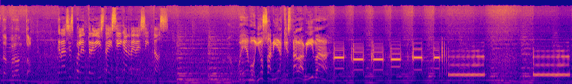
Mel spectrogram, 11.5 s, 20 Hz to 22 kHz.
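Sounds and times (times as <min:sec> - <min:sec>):
speech: 0:00.1 - 0:07.0
longer steady electronic tones signalling an incoming phone call: 0:00.7 - 0:11.4
short beeping telephone keypad tones: 0:06.7 - 0:09.7, 0:10.7 - 0:11.4.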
